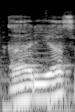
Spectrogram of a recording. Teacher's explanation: aquí la I y la A tenemos un diptongo. No debemos separarlo, forman una sílaba.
